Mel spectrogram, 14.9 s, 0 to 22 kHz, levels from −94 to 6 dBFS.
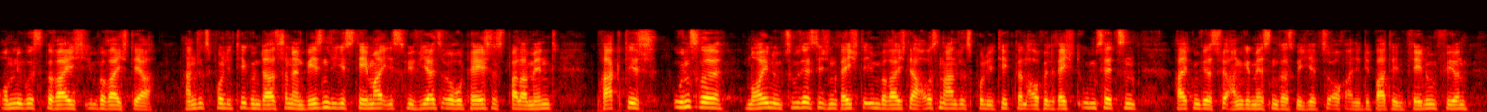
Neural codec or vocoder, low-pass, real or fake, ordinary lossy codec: codec, 16 kHz, 4.8 kbps, FACodec; 7.2 kHz; fake; none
